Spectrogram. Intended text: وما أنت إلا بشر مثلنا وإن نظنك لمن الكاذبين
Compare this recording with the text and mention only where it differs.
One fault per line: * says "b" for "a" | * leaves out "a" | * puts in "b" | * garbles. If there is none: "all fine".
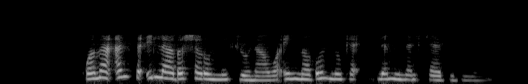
all fine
